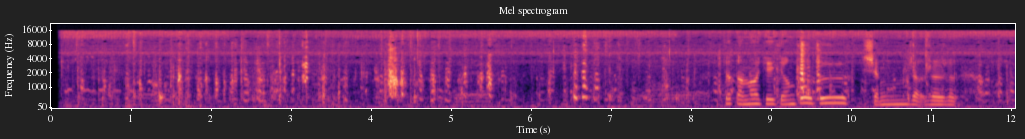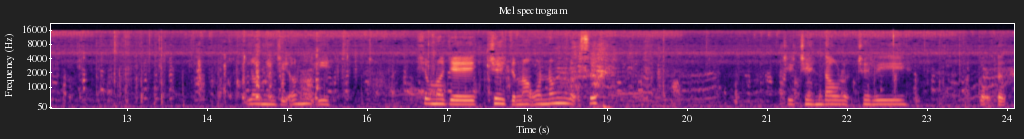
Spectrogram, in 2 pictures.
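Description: Chickens cluck and squawk close by.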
